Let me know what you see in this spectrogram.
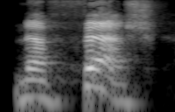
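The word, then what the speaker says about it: nephesh: This fe does not take a dagesh lean because it's not following a shabbat and starting a new syllable following a shabbat. Those conditions have to be met. So in this case, no. Number 14 takes no dagesh lean.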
